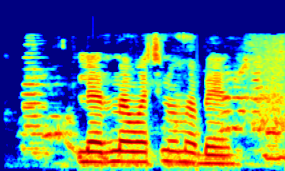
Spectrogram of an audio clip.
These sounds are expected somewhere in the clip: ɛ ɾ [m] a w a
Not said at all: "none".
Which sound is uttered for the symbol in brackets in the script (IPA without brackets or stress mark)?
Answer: n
